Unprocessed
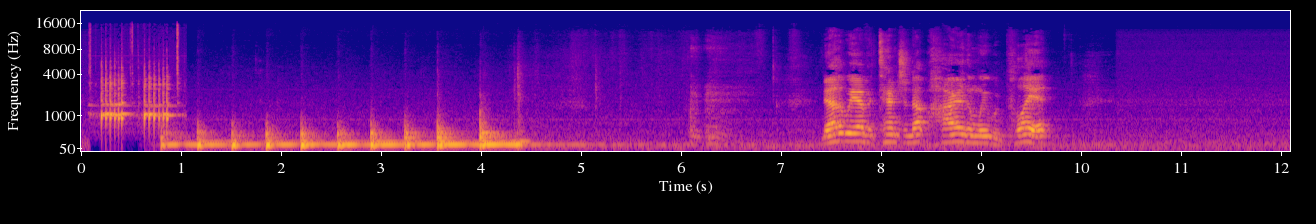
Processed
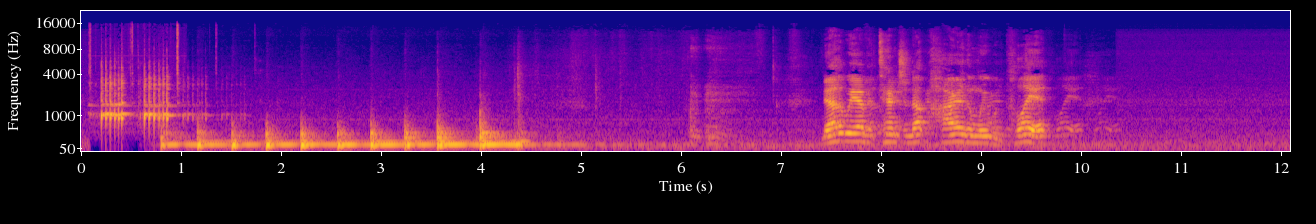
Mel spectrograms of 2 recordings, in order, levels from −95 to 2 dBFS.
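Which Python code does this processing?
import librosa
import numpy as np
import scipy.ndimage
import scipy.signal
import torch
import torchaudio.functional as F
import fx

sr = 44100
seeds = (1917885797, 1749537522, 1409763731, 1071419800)

y = fx.echo_feedback(x, sr, ms=387, feedback_pct=31, wet_db=-21.5)
y = y * librosa.db_to_amplitude(3.5)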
